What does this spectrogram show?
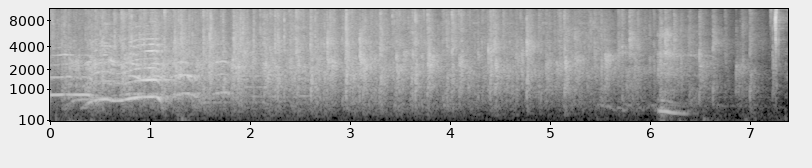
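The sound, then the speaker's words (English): An audience at a reading series breaks into a round of applause, dense overlapping claps at a steady loud level that gradually thins, with a few cheers and whoops rising over the clapping near the start. “And so give a, give a round of applause for this guy.”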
